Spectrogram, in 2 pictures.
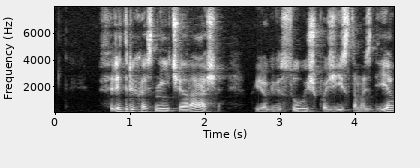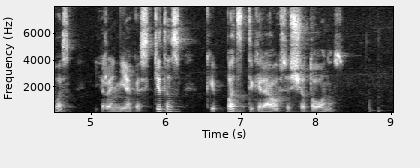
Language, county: Lithuanian, Panevėžys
